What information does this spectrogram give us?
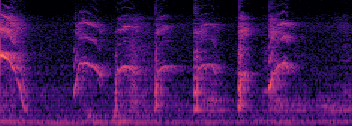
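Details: Parrot uttering a quick series of about seven short downward-swooping notes, roughly one every third of a second, bright and chattering, in a small quiet room.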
